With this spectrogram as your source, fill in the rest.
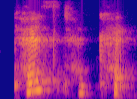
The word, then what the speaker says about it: test kit: Test kit. Okay. Test kit. Same thing here. Okay. The T, the second T in test, I'm almost not pronouncing it.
